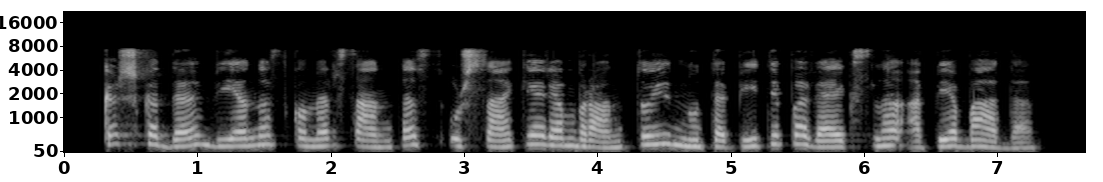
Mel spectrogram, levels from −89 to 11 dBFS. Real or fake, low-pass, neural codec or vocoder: real; 7.2 kHz; none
